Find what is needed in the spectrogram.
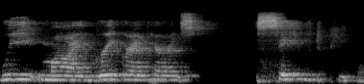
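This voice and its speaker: A woman of medium pitch, somewhat breathy, with audible room echo. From Nova Scotia, Canada. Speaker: concert emcee. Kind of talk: live stage hosting. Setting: stage with audience.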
